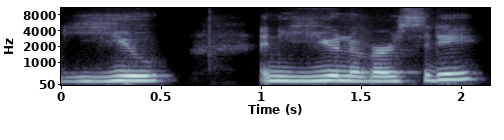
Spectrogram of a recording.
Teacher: the tongue is pressing up against the top middle of your mouth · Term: palatal consonants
